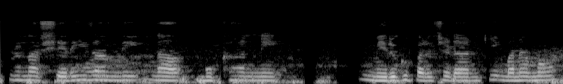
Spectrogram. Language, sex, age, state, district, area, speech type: Telugu, male, 18-30, Telangana, Warangal, rural, spontaneous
